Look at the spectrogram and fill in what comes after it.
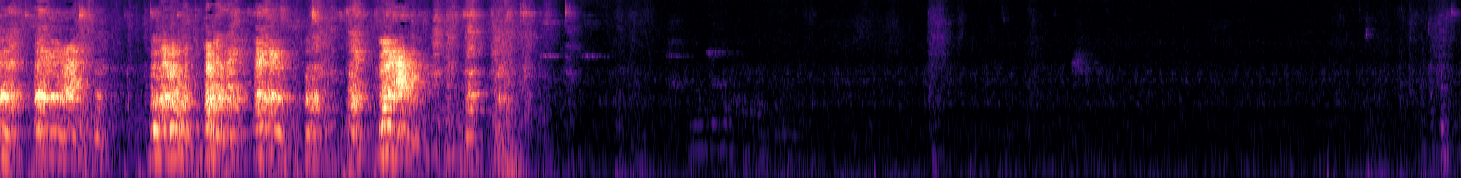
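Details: Super excited Dachshund giving a rapid run of loud, uneven barks and yelps for about five seconds. The bursts come several per second, then stop abruptly, leaving a quiet room with faint background noise.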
